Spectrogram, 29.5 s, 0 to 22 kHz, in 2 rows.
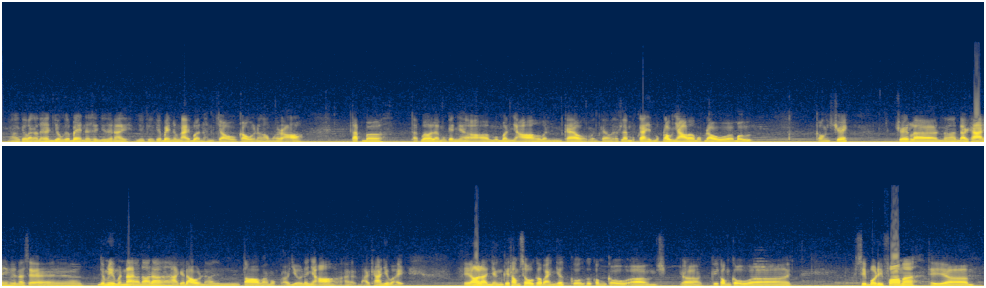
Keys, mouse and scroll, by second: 5.2 click, 5.8 middle click, 8.4 middle click, 12.7 click, 27.6-28.2 scroll up 5, 28.2-28.8 scroll down 2, 28.8 scroll up 1.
